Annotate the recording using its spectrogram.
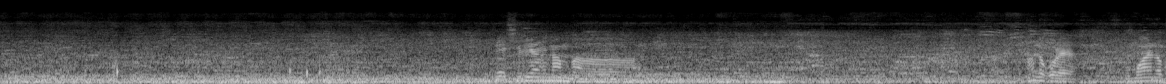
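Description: A noisy din of arcade machines fills the room.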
